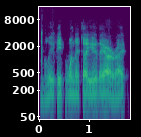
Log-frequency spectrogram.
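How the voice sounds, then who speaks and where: A man joining a livestream as a guest over a remote call, chiming in with animated, laughing remarks. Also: deep voice, very fast, gravelly, phone-quality sound. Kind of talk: livestream discussion.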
